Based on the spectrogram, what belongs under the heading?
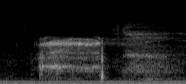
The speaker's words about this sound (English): Had a little swig there, homie. Sound like a big swig. It was.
